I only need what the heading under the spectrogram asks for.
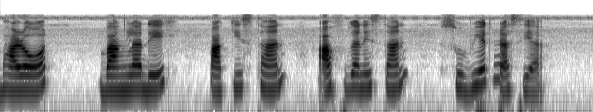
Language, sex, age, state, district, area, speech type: Assamese, female, 45-60, Assam, Lakhimpur, rural, spontaneous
